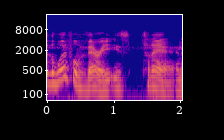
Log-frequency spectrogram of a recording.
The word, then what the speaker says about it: tre: So the word for very is tre, and it's spelled T-R-E, tre, tre.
